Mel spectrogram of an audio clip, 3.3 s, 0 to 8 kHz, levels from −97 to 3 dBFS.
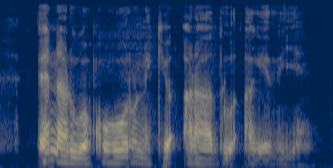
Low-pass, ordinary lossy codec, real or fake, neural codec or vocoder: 7.2 kHz; none; real; none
